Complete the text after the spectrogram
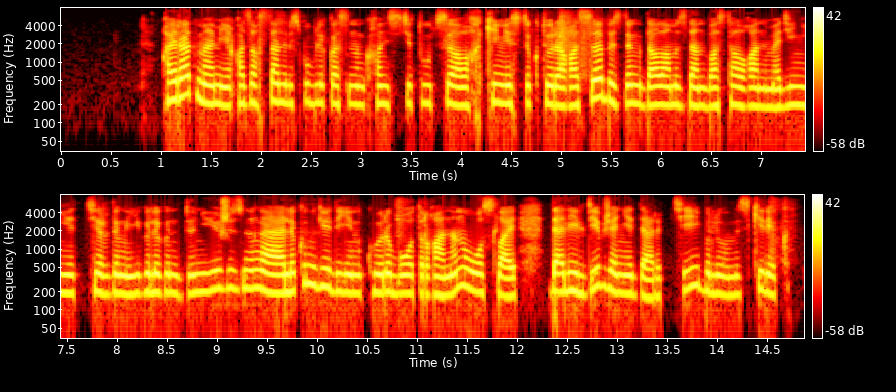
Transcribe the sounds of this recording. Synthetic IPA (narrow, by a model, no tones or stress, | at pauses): qʰɑjɾɑt̪mæmijqʰɑzɑqst̪ɑnɾe̞spublijkɑsənəɴkʰo̞nst̪ijt̪ut̪sɨjɑlˠəqkʲʰe̞ŋe̞st̪ɪkt̪ʰɵɾɑʁɑsəbɪzd̪ɪŋd̪ɑlˠɑməzd̪ɑnbɑst̪ɑlˠʁɑnmæd̪e̞nije̞t̪ːe̞ɾd̪ɪŋijɡʲɪlɪɡʲɪnd̪ʏnije̞ʒʏzɪnɪŋælɪkʲʰʏŋɡʲe̞d̪e̞jɪŋkʲʰɵɾɪp̬wo̞t̪əɾʁɑnənwo̞səlˠɑjd̪ælild̪e̞pʒæne̞d̪æɾɪp̚t̪ʰe̞jbɪluwɪmɪz̥kʲʰe̞ɾe̞k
